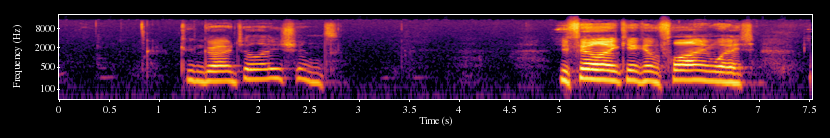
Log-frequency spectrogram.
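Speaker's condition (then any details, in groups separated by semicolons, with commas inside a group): Parkinson's disease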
